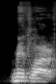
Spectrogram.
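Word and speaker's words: Mitloehner: Mitloner.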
